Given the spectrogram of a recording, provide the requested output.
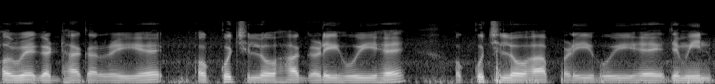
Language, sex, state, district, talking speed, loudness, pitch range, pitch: Hindi, male, Uttar Pradesh, Lucknow, 165 wpm, -17 LUFS, 100-105 Hz, 100 Hz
